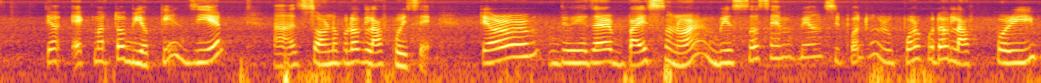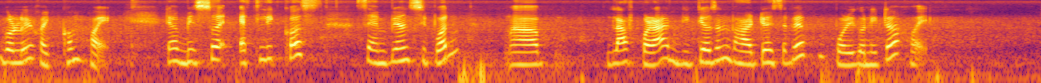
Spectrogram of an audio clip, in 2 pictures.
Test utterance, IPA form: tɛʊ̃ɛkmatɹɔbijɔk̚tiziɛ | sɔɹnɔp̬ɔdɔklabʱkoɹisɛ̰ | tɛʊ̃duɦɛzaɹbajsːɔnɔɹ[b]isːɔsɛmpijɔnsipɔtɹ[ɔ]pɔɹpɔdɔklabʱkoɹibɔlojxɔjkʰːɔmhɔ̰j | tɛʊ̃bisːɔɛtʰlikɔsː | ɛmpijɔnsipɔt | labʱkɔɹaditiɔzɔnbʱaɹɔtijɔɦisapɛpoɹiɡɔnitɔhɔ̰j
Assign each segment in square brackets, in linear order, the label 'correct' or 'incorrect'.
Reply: correct, incorrect

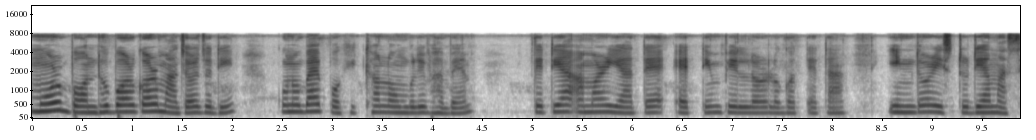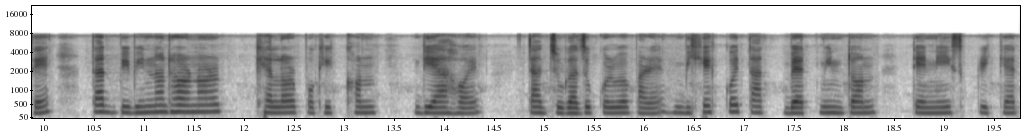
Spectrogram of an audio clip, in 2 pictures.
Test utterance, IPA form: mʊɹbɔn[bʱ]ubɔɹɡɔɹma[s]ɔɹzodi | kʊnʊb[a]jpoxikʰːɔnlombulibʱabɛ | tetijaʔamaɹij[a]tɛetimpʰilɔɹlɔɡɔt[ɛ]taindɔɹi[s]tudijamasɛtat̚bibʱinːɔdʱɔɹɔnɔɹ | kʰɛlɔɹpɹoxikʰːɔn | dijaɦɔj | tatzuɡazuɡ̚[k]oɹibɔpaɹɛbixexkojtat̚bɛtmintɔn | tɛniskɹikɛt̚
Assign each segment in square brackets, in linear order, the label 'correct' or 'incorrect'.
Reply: incorrect, incorrect, correct, correct, correct, correct, correct

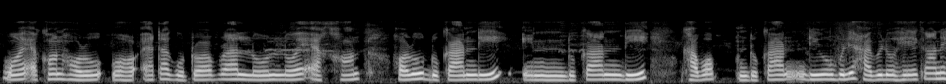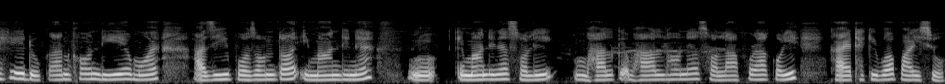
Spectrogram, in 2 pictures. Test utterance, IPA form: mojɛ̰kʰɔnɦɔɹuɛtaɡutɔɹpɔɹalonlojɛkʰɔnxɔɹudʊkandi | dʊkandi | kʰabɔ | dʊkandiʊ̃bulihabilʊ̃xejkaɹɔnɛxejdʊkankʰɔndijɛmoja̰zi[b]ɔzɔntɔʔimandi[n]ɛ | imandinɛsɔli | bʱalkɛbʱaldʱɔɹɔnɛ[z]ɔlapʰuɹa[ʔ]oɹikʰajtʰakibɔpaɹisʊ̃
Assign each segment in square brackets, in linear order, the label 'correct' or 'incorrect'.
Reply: incorrect, correct, incorrect, incorrect

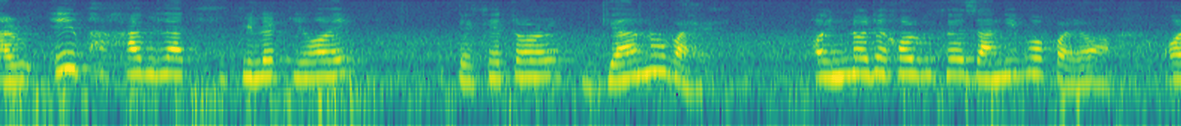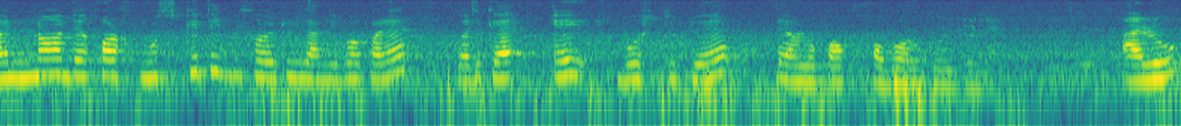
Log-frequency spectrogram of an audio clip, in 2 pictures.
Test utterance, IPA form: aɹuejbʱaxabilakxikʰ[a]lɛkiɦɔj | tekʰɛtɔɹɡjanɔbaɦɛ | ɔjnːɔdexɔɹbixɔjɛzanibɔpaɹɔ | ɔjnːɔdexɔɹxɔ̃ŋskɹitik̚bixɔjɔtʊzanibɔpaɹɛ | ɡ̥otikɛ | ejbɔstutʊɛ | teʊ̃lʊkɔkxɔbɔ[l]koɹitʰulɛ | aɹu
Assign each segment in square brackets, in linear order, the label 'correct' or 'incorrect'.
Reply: incorrect, incorrect

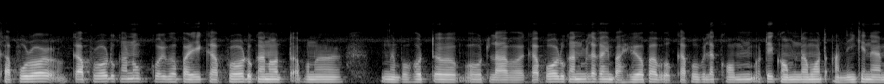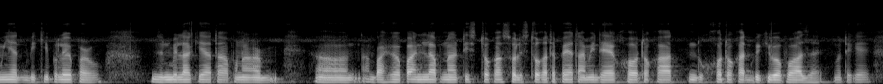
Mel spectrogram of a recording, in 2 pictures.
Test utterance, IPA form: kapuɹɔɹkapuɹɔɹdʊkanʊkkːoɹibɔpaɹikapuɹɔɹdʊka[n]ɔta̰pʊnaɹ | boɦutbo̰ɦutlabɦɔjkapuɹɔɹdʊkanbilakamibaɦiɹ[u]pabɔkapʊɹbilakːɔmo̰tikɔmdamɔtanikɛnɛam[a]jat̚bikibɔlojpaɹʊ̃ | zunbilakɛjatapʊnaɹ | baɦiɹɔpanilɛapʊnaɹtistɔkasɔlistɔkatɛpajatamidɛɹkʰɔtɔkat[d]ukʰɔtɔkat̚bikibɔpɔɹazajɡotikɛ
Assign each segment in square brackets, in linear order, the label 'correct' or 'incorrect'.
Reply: correct, incorrect, incorrect, correct

